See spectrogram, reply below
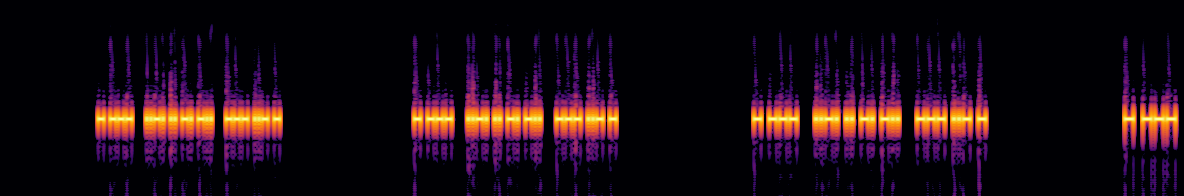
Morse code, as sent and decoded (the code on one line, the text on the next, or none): - --- / ..-. .. -. -.. / --- ..- - / - --- / ..-. .. -. -.. / --- ..- - / - --- / ..-. .. -. -.. / --- ..- - / - ---
TO FIND OUT TO FIND OUT TO FIND OUT TO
